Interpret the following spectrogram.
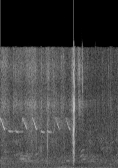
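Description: A small bird calling outdoors: a quick run of about six high, falling chirps, each trailing into a short steady note, with one sharp click about one and a half seconds in.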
